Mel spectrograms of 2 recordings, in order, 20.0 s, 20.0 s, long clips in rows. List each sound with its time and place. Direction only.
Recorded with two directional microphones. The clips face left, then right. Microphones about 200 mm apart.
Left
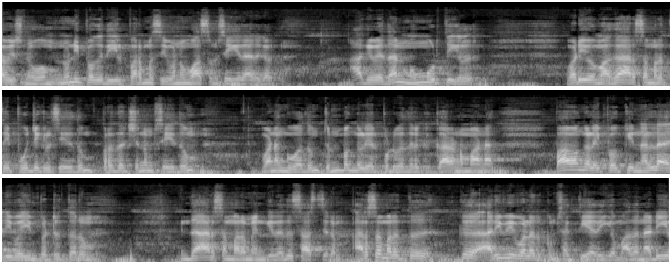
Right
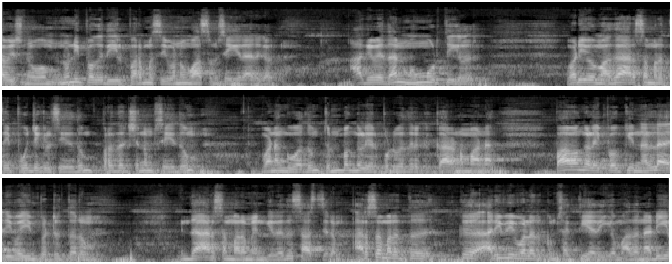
0.0 s speech: 60° left (ahead or behind)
